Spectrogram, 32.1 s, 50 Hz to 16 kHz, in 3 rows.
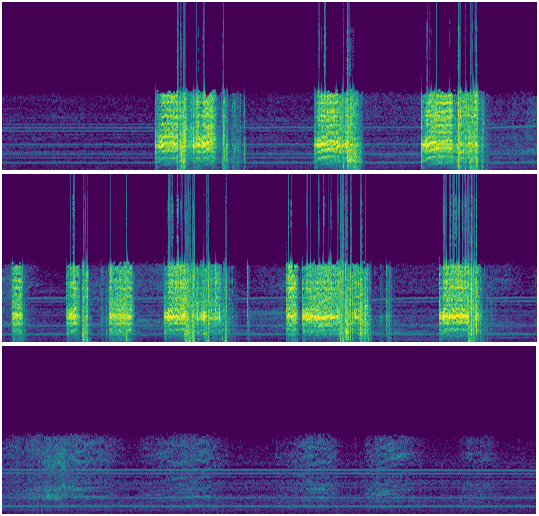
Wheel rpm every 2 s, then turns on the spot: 0, 30, 70, 60, 100, 30, 50, 80, 110, 50, 20, 0, 0, 0, 0, 0.
none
